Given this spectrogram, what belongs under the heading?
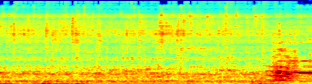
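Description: Batter fries quietly in a pan as breakfast cooks, a faint, steady sizzle with soft scraping as it is spread, and a brief clink near the end.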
